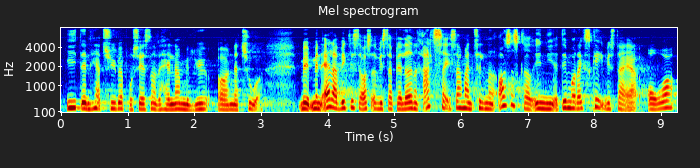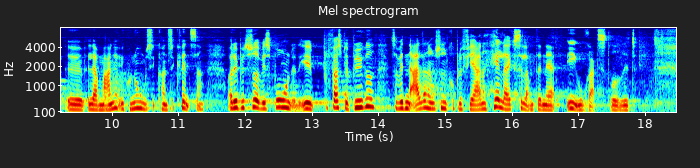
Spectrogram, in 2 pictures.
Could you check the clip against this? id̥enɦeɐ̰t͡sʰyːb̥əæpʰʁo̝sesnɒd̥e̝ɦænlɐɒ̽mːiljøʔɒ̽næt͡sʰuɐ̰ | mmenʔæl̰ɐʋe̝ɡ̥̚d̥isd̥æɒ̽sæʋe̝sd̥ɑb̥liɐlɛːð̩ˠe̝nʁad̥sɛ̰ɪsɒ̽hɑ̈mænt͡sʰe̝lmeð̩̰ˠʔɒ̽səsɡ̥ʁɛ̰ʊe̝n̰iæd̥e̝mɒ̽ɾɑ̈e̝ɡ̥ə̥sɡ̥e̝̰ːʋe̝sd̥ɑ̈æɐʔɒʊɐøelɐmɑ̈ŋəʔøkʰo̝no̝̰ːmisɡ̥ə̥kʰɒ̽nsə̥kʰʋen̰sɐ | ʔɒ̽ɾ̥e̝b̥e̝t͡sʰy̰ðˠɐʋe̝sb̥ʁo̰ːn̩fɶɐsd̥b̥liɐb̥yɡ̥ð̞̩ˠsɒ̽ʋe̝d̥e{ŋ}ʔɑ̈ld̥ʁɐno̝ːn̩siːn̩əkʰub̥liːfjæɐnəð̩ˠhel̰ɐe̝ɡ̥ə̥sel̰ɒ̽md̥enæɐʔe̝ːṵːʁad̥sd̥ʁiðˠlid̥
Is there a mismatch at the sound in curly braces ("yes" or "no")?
yes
